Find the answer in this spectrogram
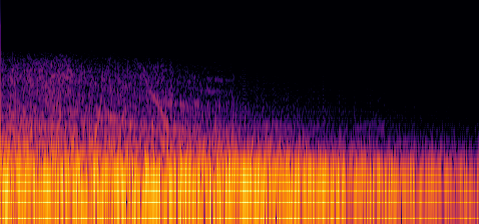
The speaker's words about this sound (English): And as the viewport erupted in a blazing firestorm of laser fire and missile explosions, the Fate Spinner's entire starboard aft flank disintegrated.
